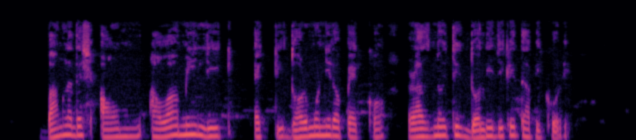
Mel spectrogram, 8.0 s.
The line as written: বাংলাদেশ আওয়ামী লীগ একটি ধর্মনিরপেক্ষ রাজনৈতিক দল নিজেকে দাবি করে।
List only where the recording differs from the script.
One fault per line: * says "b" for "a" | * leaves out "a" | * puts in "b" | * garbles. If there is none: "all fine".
all fine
